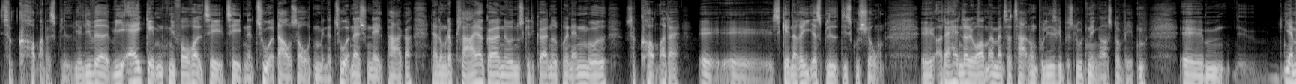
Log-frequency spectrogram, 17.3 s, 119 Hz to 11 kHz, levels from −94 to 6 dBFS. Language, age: Danish, 30-49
